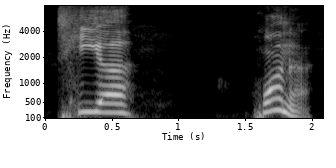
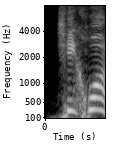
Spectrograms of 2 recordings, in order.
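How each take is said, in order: First: It starts with an extra syllable, 'tee-ah'. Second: It starts with a single syllable, 'tee'. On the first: The speaker calls it wrong. "people adding a letter that doesn't exist in the name" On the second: The speaker calls it right. "it is a a T and a Juana"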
